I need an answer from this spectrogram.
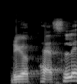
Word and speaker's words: Wriothesley: है कि वो हेनरी रियोथेस्ले हो। रियोथेस्ले, WRIOTHESLEY, रियोथेस्ले, sorry Henry थेस्ले, Henry रियोथेस्ले, sorry Henry रियोथेस्ले, W silent है।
